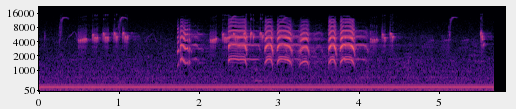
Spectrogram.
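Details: Black francolin calling from an agricultural building roof in fields of Yavne'el valley, Israel, February 2013, answered by another in the background, gives a loud, harsh, grating phrase of rasping notes about two seconds long after thin high chips, over a low hum.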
